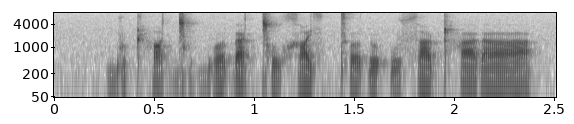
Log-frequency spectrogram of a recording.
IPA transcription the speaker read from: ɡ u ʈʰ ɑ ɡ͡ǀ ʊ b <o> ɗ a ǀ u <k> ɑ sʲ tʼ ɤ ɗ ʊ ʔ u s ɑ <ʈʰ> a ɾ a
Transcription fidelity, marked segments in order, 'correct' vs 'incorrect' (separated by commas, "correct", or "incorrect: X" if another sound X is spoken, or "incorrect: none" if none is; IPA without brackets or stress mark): incorrect: ɤ, incorrect: x, correct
